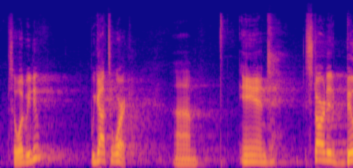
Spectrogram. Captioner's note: none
